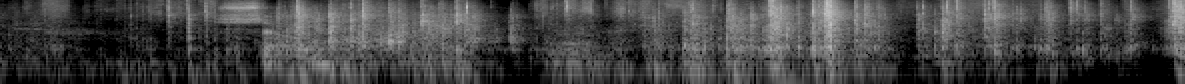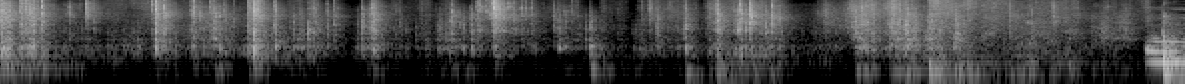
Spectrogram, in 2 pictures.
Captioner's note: crinkling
